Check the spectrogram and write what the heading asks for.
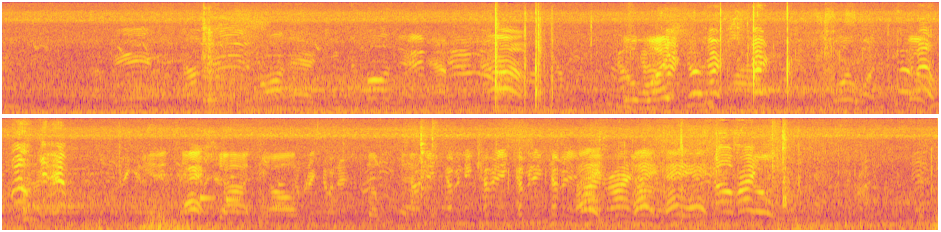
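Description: Outdoor soccer-game sound: distant players' shouts and calls come and go over a steady low background rumble. A few sharp thuds of the ball being kicked land around four and six seconds in.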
